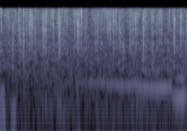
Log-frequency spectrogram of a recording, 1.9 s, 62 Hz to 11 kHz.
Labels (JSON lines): {"label": "biophony, cascading saw", "recorder": "SoundTrap 600 or HydroMoth"}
